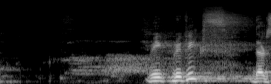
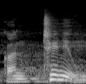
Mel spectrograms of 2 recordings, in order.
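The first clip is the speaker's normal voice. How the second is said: "Continue" with TIN hit hard; weak Con, then a punched TIN in "Continue"; loud second syllable; much slower than usual. Shown as a demonstration. Teacher proving why it must be firm, "Continue" stressed on TIN. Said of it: "మనం దాన్ని గట్టిగా పలకాలి".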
